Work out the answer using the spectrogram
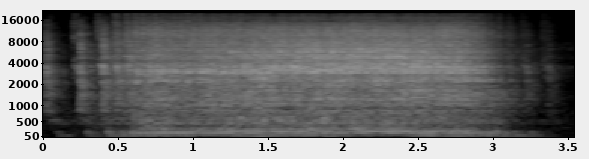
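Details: Puch Maxi two-stroke moped on its original spark plug, choke on after a couple of tickles: catches, buzzes unevenly for a few seconds, then dies; hard starting, cause not yet clear.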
